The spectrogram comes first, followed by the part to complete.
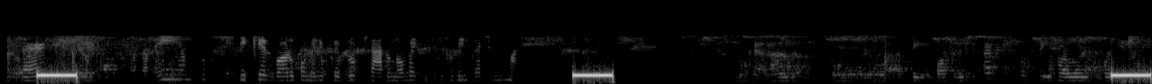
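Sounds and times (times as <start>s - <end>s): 
phone line failed-call beep tone: 0.4s - 0.8s, 5.8s - 6.2s, 11.1s - 11.5s
speech: 2.6s - 6.0s, 9.1s - 11.5s.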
